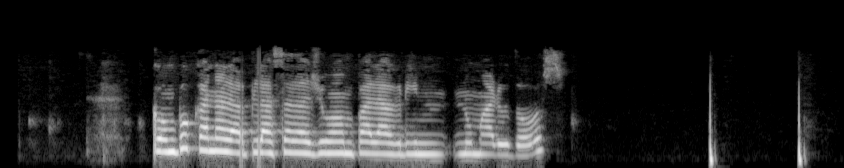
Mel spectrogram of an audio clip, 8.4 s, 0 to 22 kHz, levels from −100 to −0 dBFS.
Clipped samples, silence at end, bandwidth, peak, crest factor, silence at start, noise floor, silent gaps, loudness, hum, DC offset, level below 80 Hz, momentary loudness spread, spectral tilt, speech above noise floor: under 0.1%; 0.4 s; 7.4 kHz; -2 dBFS; 16 dB; 1.55 s; -89 dBFS; none; -16 LUFS; none; under 0.1%; -52 dBFS; 11 LU; -7.5 dB/octave; 74 dB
